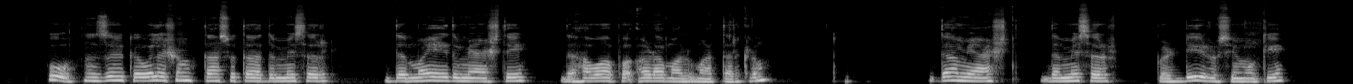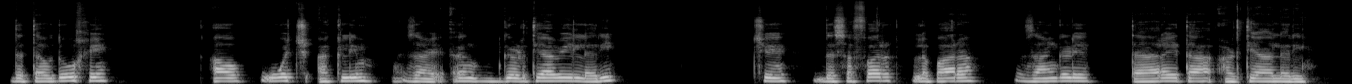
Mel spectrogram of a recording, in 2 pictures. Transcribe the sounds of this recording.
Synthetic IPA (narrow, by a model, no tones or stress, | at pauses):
hozəkawəlajʃəmt̪ɑsot̪ad̪əmɪsɾ | d̪əmajed̪əmjɑʃt̪e | d̪əɦawɑpəʔaɽamɑlṵmɑt̪̚d̪aɾkɽəm | d̪ɑmjɑʃt̪ | d̪əmɪsɾ | pəɖeɾosimoke | d̪ət̪awd̪oxe | awːət͡ʃaklim | ɡəɽt̪jɑwelaɾi | t͡ʃe | d̪əsafaɾlapɑɾa | zɑŋɡəɽe | t̪ajɑɾəjt̪aaɽt̪jɑlaɾi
